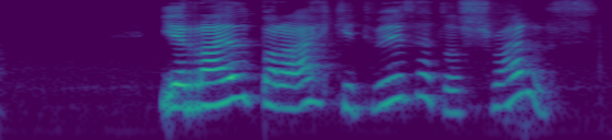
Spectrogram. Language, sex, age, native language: Icelandic, female, 12, Icelandic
